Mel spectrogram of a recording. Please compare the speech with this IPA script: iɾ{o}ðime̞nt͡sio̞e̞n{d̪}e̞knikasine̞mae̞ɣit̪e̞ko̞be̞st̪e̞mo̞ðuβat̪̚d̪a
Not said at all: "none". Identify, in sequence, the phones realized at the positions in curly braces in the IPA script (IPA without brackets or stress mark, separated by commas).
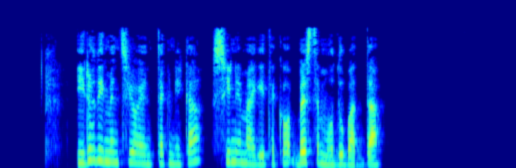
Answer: u, t̪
